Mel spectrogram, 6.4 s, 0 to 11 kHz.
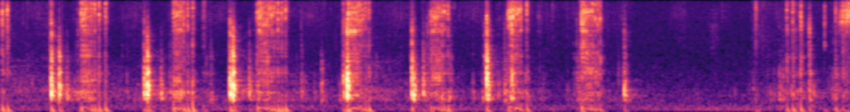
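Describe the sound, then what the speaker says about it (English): A ratchet with a 6mm socket tightens a throttle body hose clamp on a 2000-2006 BMW X5 3.0L, giving close, crisp bursts of rapid clicking in short repeated strokes with brief pauses between them. "I'm going to tighten down the clamp. I'm going to use a 6mm socket this time."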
